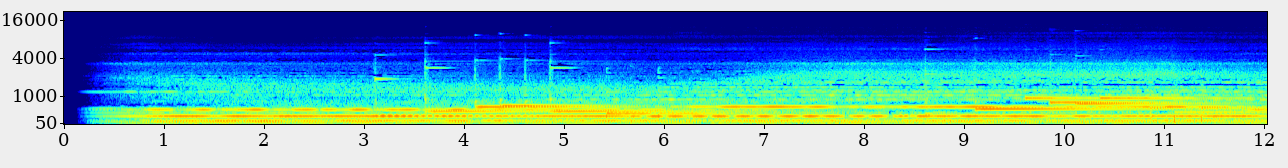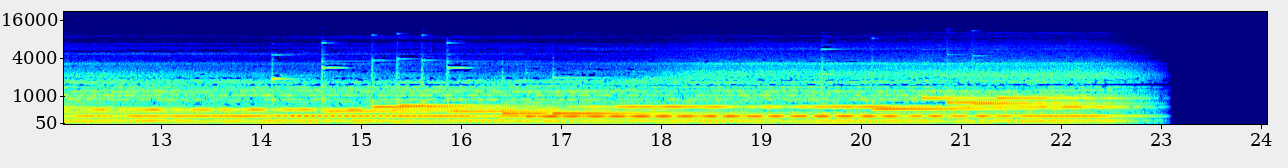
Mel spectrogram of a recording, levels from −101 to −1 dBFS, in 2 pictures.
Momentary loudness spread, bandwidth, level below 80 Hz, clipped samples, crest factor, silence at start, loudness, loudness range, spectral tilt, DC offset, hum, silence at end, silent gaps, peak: 5 LU; 5.8 kHz; -46 dBFS; under 0.1%; 14 dB; 0.3 s; -29 LUFS; 3 LU; -9.5 dB/octave; under 0.1%; none; 1.1 s; none; -14 dBFS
